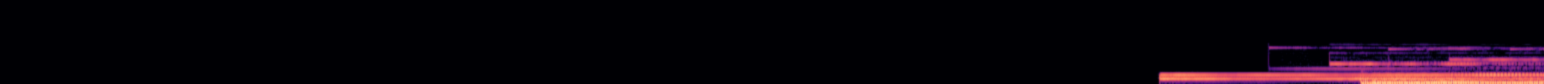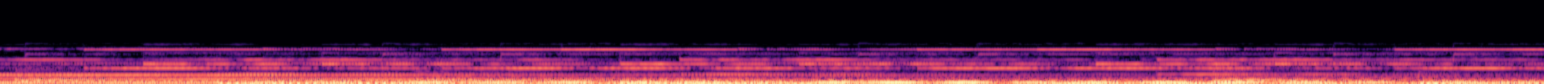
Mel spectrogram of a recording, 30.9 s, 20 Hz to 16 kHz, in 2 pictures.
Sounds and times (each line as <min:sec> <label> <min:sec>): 0:12.3 background music 0:30.8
